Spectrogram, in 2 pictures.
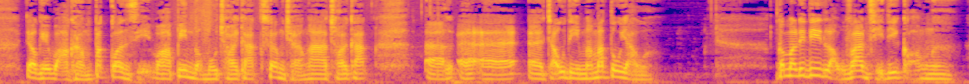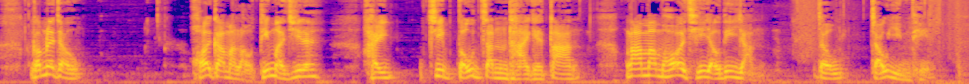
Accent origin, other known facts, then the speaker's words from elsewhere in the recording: Hong Kong; 我哋香港人睇轻咗佢哋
